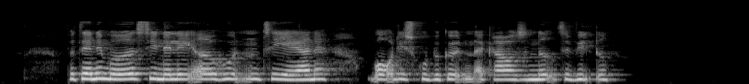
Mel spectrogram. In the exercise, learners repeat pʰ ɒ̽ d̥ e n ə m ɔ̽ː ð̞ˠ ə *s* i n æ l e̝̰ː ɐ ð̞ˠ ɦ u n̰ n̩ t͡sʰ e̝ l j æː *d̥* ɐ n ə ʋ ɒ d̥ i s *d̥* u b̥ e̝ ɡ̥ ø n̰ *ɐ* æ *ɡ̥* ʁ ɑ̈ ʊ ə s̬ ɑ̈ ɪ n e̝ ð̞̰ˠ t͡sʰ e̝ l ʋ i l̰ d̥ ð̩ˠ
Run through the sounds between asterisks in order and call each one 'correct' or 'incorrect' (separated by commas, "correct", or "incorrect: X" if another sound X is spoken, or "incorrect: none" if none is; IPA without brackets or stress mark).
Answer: correct, incorrect: none, incorrect: ɡ̥, incorrect: ə, correct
